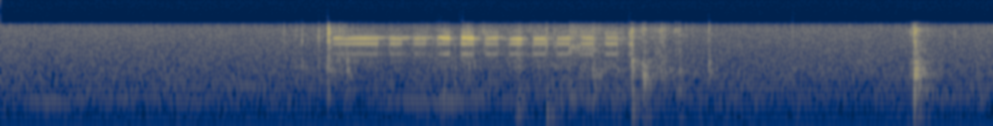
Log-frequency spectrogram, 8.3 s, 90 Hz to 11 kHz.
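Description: Push-button telephone keypad dialing out: a quick run of touch-tone beeps with key clicks for about two and a half seconds, testing the repaired 1-2-3 row of keys. A single sharp click near the end.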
